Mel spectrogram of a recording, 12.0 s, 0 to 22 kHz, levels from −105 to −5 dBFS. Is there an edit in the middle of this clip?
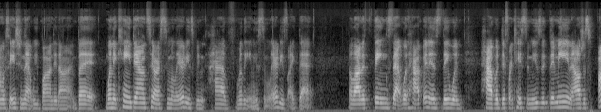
no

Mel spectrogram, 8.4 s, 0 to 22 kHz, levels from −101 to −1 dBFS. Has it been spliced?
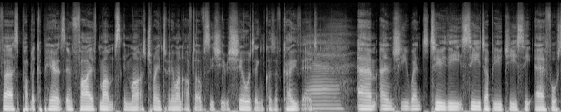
no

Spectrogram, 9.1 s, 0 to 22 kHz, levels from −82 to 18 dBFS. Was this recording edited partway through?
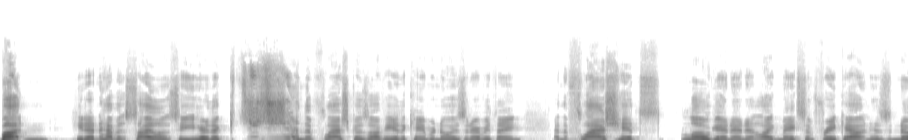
no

